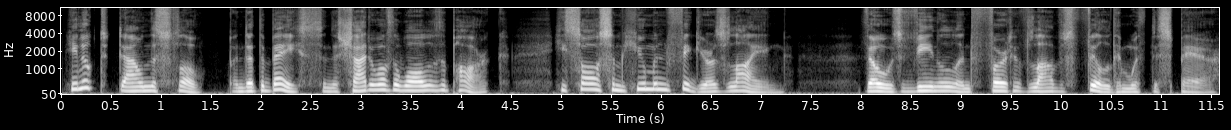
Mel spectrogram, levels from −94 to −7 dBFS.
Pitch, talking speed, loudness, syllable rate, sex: 150 Hz, 170 wpm, -18 LUFS, 4.8 syllables/s, male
